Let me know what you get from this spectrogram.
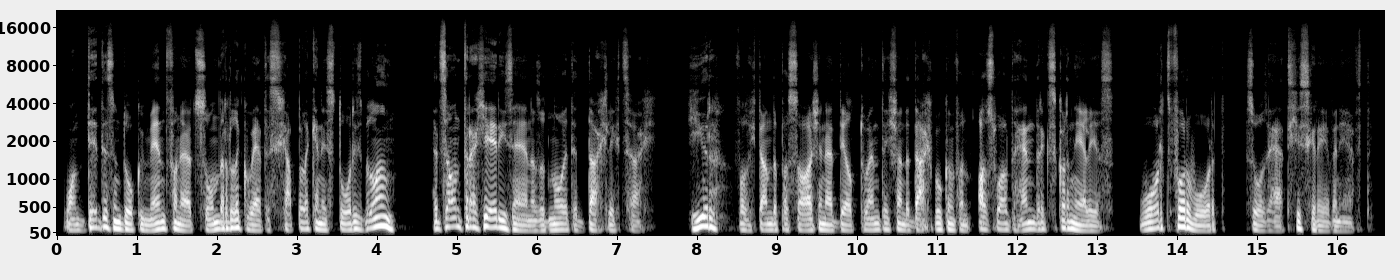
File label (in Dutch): NL Vlaams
